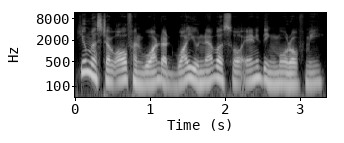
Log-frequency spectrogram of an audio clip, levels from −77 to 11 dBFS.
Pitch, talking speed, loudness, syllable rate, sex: 140 Hz, 235 wpm, -15 LUFS, 5.9 syllables/s, male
